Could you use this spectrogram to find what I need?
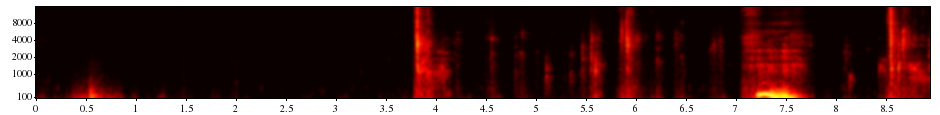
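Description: Quiet sipping and tasting of red wine: a few isolated wet mouth clicks and a slightly longer slurping mouth sound near the end, separated by stretches of silence.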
